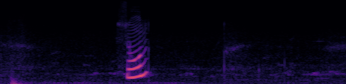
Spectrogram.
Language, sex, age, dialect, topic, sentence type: Magahi, female, 18-24, Northeastern/Surjapuri, agriculture, statement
